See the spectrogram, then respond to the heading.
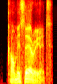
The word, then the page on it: commissariat: British English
